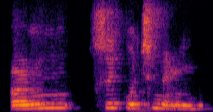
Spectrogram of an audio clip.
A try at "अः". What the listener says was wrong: नहीं अंग नहीं है वो, अह है, अह खाली। हाँ खाली उसको बोलते हैं अह खाली।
